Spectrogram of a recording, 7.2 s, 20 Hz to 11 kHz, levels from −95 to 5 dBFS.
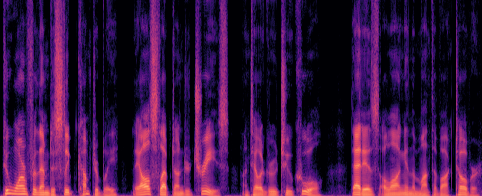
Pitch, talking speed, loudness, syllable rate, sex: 105 Hz, 230 wpm, -21 LUFS, 5.7 syllables/s, male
